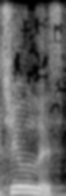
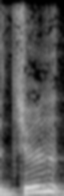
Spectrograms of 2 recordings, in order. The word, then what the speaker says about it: Jules: É Jules, isso. Jules Jules Verne.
